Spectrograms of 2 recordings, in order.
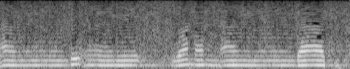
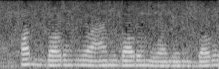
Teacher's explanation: فلما لقيت النون باء أمنوا الإدغام أو التشديد، فأخفوها كإخفائها عند سائر الحروف، وبقيت الباء مخففة على جهتها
